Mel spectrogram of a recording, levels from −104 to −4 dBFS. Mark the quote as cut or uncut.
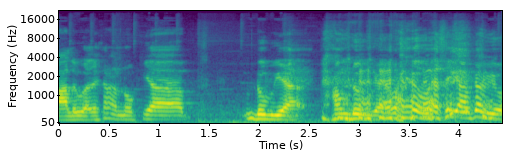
uncut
